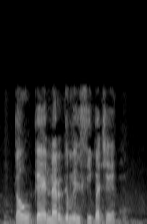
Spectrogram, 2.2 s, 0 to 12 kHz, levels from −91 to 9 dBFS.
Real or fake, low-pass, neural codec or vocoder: fake; 7.2 kHz; codec, 16 kHz, 2 kbps, FreqCodec, larger model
